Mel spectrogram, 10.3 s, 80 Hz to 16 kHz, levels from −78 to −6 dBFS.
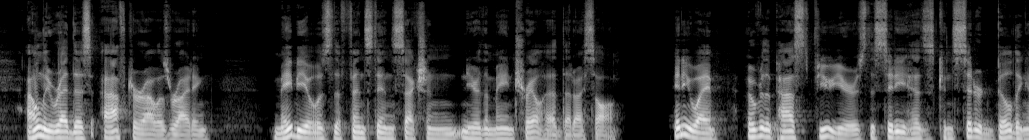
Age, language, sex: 30-49, English, male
